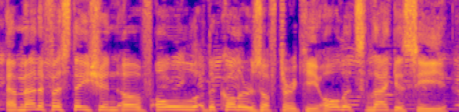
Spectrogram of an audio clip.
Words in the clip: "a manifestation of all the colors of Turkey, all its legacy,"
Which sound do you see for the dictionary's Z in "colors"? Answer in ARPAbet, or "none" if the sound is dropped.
Z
